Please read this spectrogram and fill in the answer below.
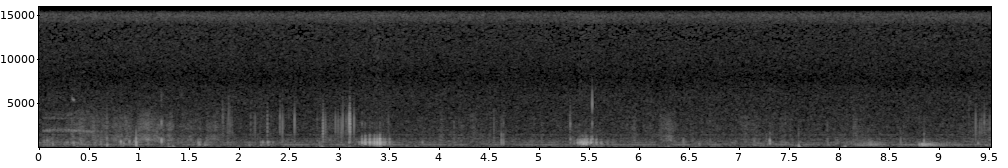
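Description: Three short, quiet gurgles over a faint steady hum; stomach growling.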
